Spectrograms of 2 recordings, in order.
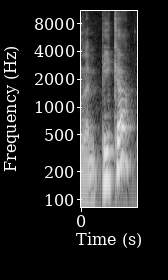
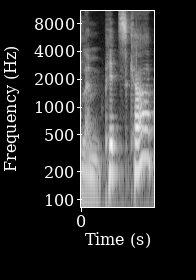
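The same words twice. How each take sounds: First: The name is given an American English pronunciation. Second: The name is given its Polish pronunciation. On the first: "everyone attached to the Broadway show is saying Lempicka" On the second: "that, I think, is the appropriate Polish pronunciation"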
